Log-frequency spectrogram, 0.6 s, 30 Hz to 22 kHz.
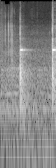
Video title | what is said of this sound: [군인본분] EP.6 지상전의 종결자! 육군 전차 소대장 편🫡- 대한민국 국방부 | 망치로 때려서 소리가 맑으면 정상적으로 잘 조여져 있는 거고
